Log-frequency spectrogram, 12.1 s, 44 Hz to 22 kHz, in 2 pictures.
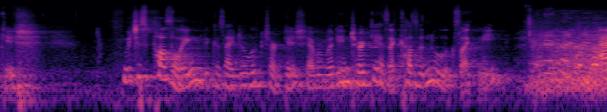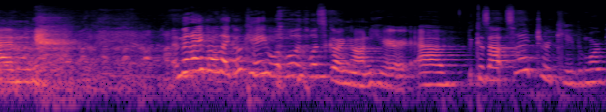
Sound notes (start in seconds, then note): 5.2 laughter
